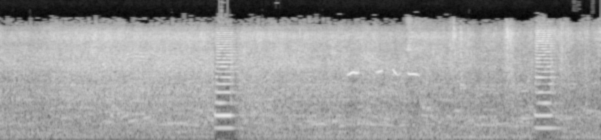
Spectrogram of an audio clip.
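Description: Vehicle horn sounding two short toots about three seconds apart, the loudest sounds here, over steady street noise and crowd chatter.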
